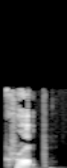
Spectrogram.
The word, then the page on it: crop: anglais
